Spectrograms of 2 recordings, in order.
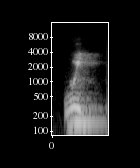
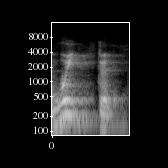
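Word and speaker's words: huit: Ahora, wit. La T suena, Sí. ¿no? Nadie lo discute eso, pero quiero que concentren su atención en cómo se pronuncian esa U y esa I en la palabra 8. Wit, Unidas. wit, Uy. wit. Ahora quiero que concentren atención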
